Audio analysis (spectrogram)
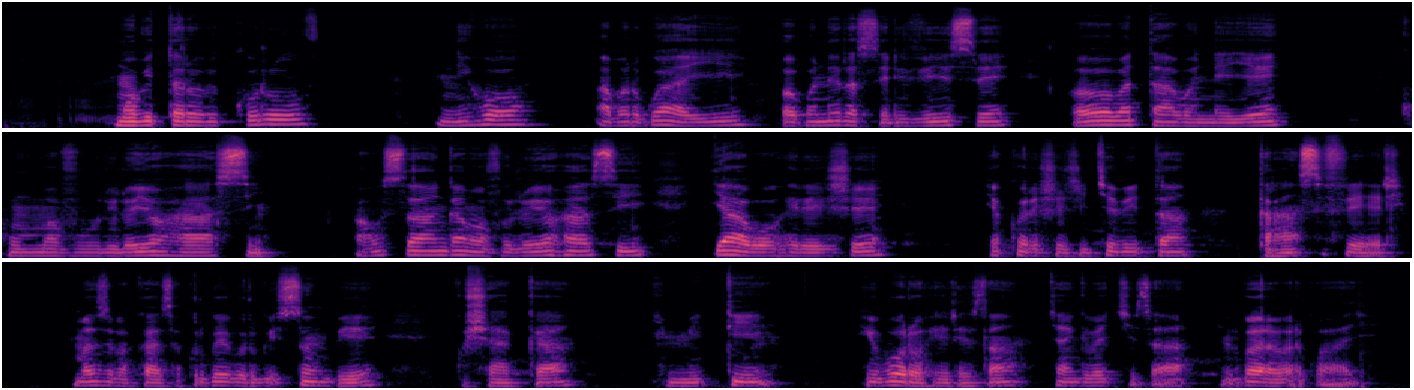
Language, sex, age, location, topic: Kinyarwanda, male, 25-35, Nyagatare, health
